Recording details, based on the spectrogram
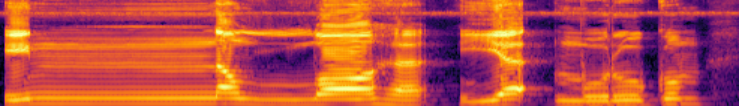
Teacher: لفظ اللہ کو اپنے موٹا پڑھنا ہے، اس کی وجہ یہ ہے کہ لفظ اللہ کے لام سے پہلے نون کے اوپر زبر ہے، لفظ اللہ پر پڑھا جائے گا، موٹا پڑھا جائے گا۔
